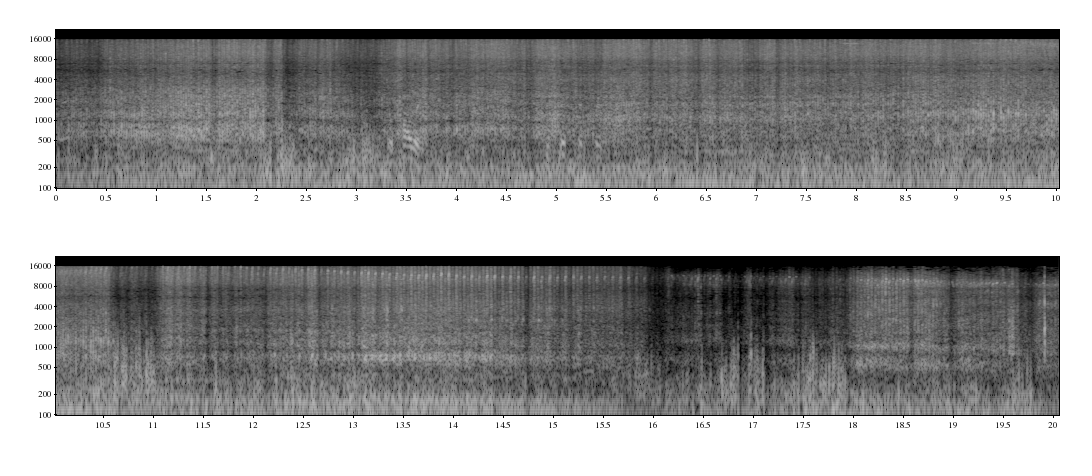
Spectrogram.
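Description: Single-engine light aircraft's piston engine and propeller running steadily close by as the plane taxis. The sound drops away about sixteen seconds in, then builds again near the end.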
